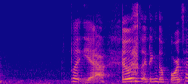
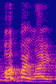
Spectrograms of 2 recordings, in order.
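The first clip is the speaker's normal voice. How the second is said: laughing; 2 semitones higher, 8 dB louder, slower than usual. Real, not acted. Girl laughing as she retells sitting by her crush. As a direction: laugh out the despair.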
